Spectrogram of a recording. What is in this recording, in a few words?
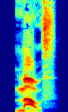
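"mouth", American English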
